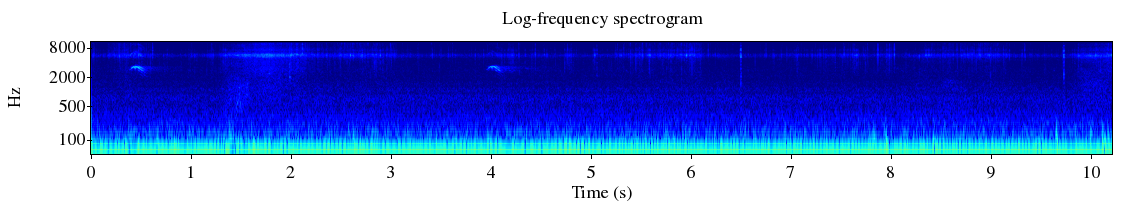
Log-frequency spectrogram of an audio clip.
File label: Hermit Thrush, Catharus guttatus, Aves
